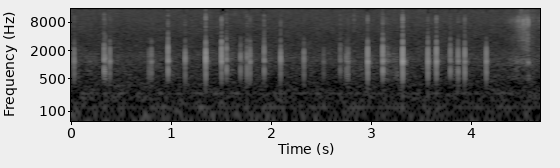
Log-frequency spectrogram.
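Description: Long pointed nails of both hands quickly tap and scratch a large, closed hardcover book with a glossy cardboard cover. About 24 quick, dry clicks centered near 1.2 kHz, each dying away almost instantly, land in an uneven, pattering rhythm. The clip ends with a brief, bright scratch.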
